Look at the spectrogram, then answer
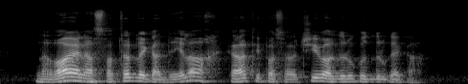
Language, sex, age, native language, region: Slovenian, male, 50-59, Slovenian, Drava region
